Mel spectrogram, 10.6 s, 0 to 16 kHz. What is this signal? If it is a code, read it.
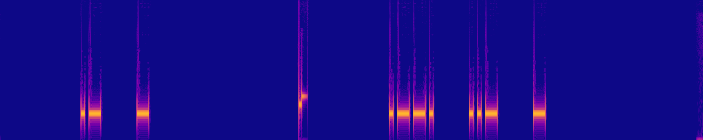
Morse code, heard as a keyed tone, about 20 wpm, spaced as for 11 wpm, 700 Hz. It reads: AT PUT
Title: 3x Character Spacing - Top 300 Words - 20wpm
